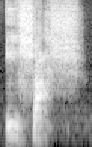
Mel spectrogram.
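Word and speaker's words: אִשָּׁה: In Hebrew, the original language of the Old Testament, the rough pronunciation for man is ish, and woman is ishash. See, man, woman, ish, ishash.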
